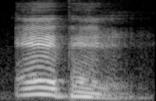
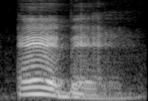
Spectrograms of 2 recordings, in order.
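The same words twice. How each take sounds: Both takes have the same delivery.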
